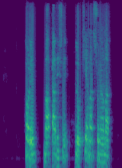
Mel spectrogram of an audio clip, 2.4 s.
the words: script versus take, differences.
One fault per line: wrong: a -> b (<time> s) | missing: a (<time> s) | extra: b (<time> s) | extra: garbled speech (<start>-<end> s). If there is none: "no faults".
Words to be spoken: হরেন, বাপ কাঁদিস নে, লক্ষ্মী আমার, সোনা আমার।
no faults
